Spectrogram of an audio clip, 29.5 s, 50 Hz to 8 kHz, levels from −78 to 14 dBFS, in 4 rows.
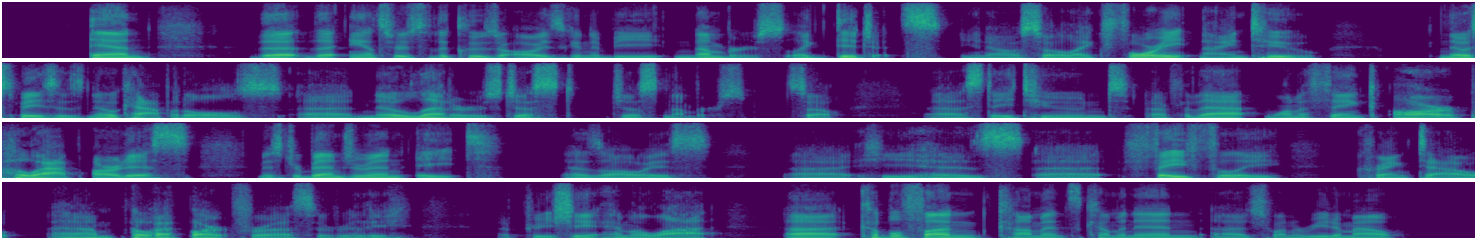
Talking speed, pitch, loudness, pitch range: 165 wpm, 85 Hz, -22 LUFS, 70-95 Hz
